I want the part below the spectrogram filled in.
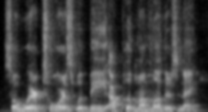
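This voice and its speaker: A woman chatting casually, telling personal stories with a warm, conversational flow. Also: medium pitch, lively intonation, moderate pace. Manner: chatty, storytelling.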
